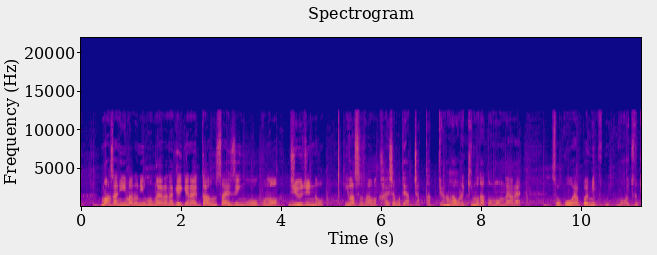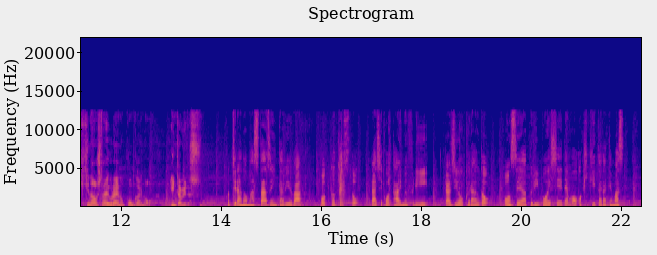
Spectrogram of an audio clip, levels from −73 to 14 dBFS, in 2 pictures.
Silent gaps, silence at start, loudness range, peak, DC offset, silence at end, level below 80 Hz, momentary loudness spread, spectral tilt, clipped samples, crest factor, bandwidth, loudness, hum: none; 0 s; 3 LU; -6 dBFS; under 0.1%; 0 s; -44 dBFS; 10 LU; -4.5 dB/octave; under 0.1%; 18 dB; 13 kHz; -24 LUFS; none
